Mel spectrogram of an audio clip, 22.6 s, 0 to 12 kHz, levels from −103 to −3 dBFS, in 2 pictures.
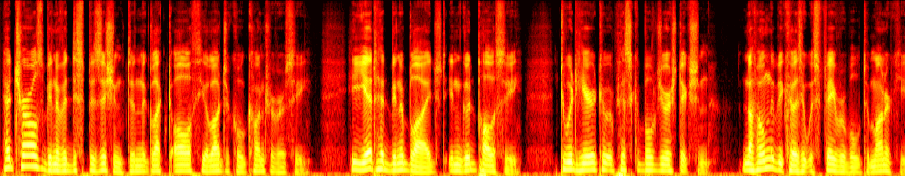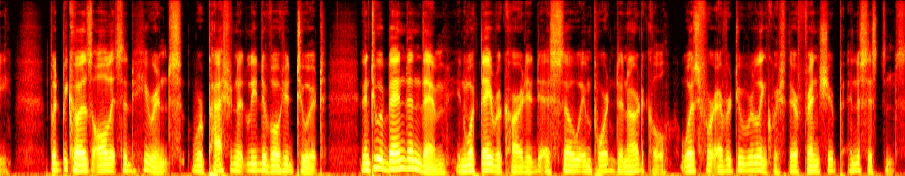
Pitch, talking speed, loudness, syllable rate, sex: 110 Hz, 165 wpm, -20 LUFS, 6.0 syllables/s, male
